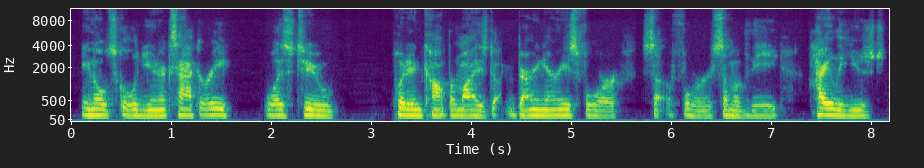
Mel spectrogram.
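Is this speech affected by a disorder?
No.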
